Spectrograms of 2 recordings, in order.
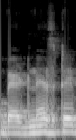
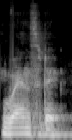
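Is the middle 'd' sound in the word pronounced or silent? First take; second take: pronounced; silent. First: The middle d and e are fully pronounced. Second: The middle d and e are dropped. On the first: The speaker calls it wrong. "इसको वेडनेसडे भी कुछ लोग बोल देते हैं" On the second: The speaker calls it right. "आपको बोलना है वेंसडे"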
